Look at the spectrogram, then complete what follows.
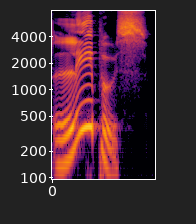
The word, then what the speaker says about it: Lepus: people to win leepu's Tina says it's pronounced leepu's Lepus Lepus is that what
